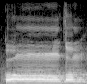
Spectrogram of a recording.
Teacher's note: Jadi dengung nunnya itu mendekati ta. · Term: ikhfa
